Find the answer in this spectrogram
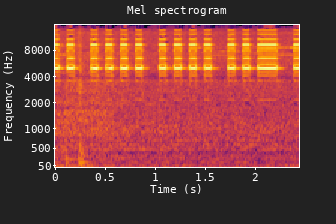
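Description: Piezo buzzer on a homemade electronic Morse keyer beeping Morse code: a high-pitched tone switched on and off in short dots and longer dashes. It is sending random five-character groups for Morse reception training.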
